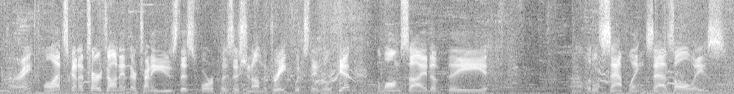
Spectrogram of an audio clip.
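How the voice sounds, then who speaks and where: A man talks at a medium pitch and a moderate pace, with ordinary pitch variation. Music can be heard in the background. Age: middle-aged. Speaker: esports caster. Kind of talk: live commentary. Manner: animated.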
